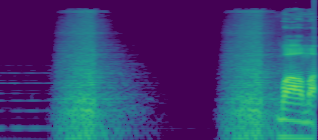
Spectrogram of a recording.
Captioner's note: logo whooshes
